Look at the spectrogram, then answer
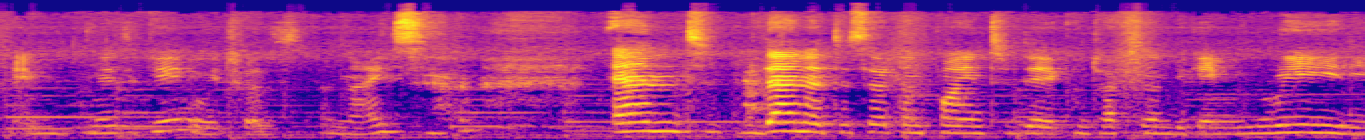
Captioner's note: chuckling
